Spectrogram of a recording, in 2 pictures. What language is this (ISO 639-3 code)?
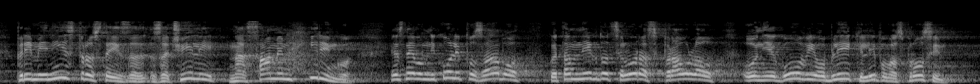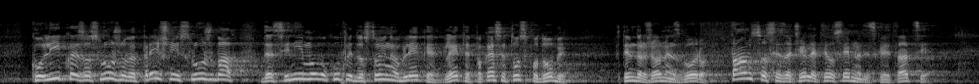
slv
